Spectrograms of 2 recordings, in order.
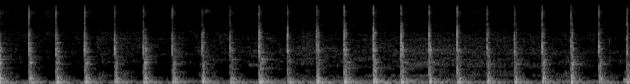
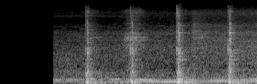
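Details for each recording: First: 2005 Toyota Vios/Limo Gen 1, front left wheel that clunked like metal on metal over rough roads, after tightening the loose bolt: quick, even thumps from striking the wheel, about three a second, with no loose clunk following any blow. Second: Toyota Vios (Limo Gen 1, 2005), front left wheel: four sharp metallic knocks, like metal striking metal, from a loose brake caliper, also heard driving over uneven roads; quiet after the fix.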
